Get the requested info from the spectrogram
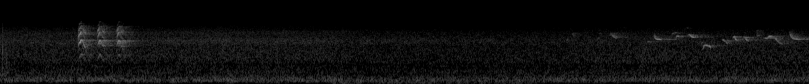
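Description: Wild songbirds calling over a steady soft outdoor hiss: a quick burst of three or four sharp calls about a second in, then a run of short, quick chirping notes near the end.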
